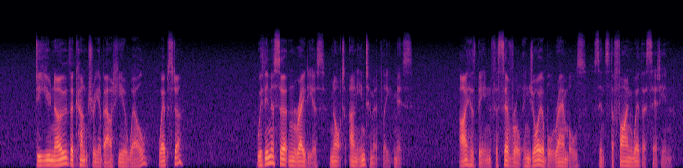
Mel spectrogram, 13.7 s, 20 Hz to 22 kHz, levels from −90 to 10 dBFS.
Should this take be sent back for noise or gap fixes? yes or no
no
